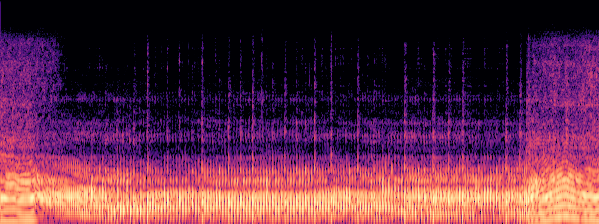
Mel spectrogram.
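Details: Chainsaw started cold for tree felling: revs up, holds a strong, even high-pitched buzz while cutting, then winds down cleanly with crisp throttle response. Normal running, healthy saw.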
